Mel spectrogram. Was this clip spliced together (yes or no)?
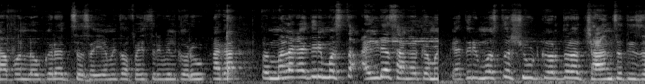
yes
